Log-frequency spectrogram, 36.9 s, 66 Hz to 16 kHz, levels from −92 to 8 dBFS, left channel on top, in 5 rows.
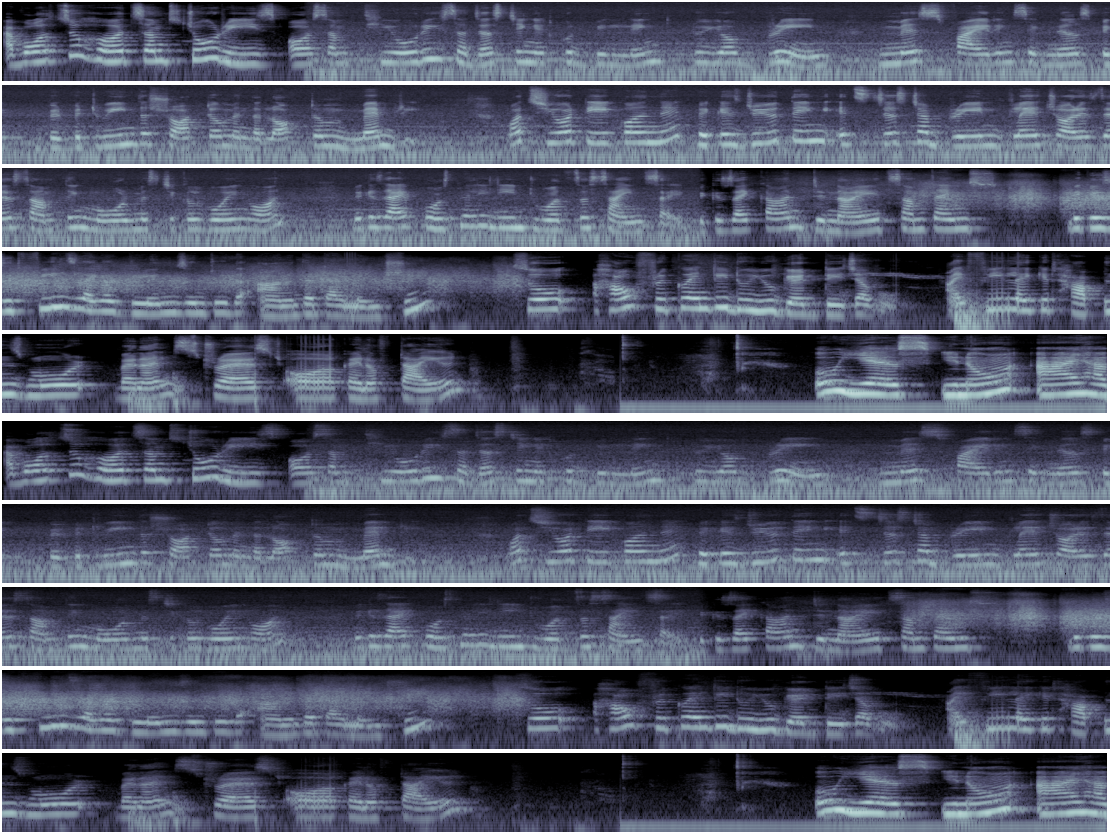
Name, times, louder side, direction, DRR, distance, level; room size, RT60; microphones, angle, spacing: voice 1, 0.0-5.5 5.8-10.2 10.5-16.7 17.1-21.4 21.9-25.0 25.6-28.2 28.5-32.6, left 6 dB, 75° left, 0.5 m, -26 dB
sound 1, 2.0-19.4, left 1 dB, 45° left, 1.3 m, -37 dB
sound 2, 20.8-25.6, left 1 dB, ahead, 1.7 m, -33 dB
voice 2, 35.0-36.9, left 3 dB, 25° left, 0.4 m, -20 dB
8.1 x 7.2 x 4.2 m
head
